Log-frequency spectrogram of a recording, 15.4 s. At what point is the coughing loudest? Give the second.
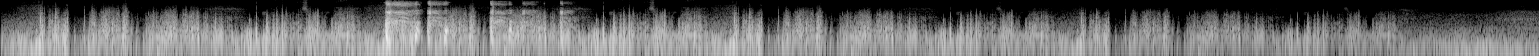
4 s.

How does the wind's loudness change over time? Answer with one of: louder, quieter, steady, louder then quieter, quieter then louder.
quieter.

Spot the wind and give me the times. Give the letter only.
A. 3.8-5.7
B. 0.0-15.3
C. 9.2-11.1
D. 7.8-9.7
B.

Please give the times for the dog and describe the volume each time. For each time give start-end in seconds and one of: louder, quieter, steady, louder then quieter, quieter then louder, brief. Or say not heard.
not heard.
